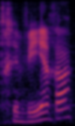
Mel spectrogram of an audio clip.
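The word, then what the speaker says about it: Treverer: offenbar ist die bevorzugte Aussprache tatsächlich, wie wir es gemacht haben, Trevera.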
